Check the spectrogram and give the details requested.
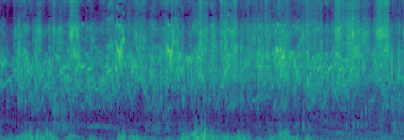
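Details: Budgies produce an unbroken wash of high chirping and scratchy warbles, punctuated by occasional sharper notes and soft low knocks.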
